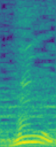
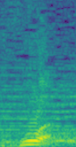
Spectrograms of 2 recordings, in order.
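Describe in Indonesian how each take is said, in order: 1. Kata itu berakhir setelah 'hu', tanpa 'wa'. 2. Kata itu diucapkan lengkap sebagai 'huwa'. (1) "Anda berhenti pada huwa, maka wanya nggak dibaca" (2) "Asalnya begini, huwa"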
